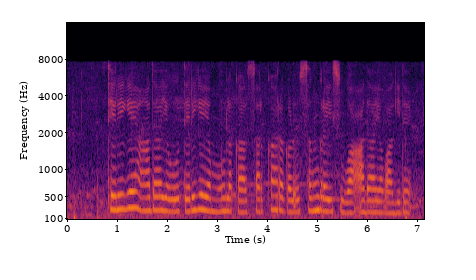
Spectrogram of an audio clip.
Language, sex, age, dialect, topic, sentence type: Kannada, female, 41-45, Mysore Kannada, banking, statement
